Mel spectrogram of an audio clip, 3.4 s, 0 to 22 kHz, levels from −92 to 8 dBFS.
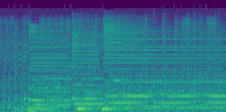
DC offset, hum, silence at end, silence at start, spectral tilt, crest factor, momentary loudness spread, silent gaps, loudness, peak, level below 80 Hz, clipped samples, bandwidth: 1%; none; 0 s; 0 s; -4.5 dB/octave; 18 dB; 5 LU; none; -22 LUFS; -4 dBFS; -38 dBFS; under 0.1%; 15.5 kHz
